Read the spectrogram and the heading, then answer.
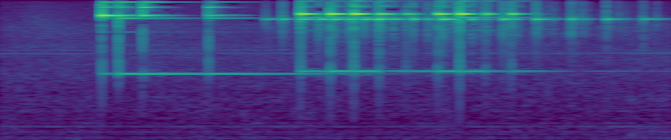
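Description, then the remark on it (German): A small table bell is shaken in a quick, irregular flurry of bright, high-pitched tinkles that overlap and shimmer, with no one talking. “Tischglocke nennt man die, glaube ich, ne?”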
